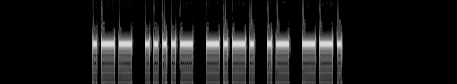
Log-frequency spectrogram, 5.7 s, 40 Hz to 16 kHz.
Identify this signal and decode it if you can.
Morse code, heard as a keyed tone, about 21 wpm, 700 Hz. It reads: W4CAG
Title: USA Call Signs - 5 Characters - Repeated 2x - 22wpm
